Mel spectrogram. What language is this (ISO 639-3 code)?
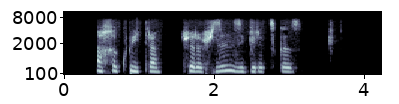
abk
